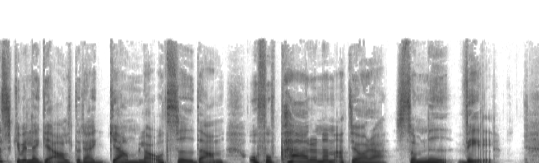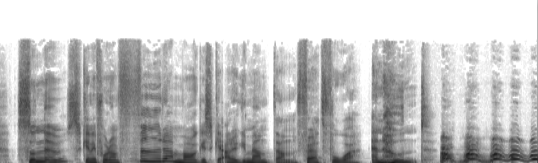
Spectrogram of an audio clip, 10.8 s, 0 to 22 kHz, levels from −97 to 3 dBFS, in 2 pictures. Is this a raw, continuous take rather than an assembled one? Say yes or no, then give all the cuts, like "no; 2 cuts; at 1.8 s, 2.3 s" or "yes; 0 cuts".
yes; 0 cuts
